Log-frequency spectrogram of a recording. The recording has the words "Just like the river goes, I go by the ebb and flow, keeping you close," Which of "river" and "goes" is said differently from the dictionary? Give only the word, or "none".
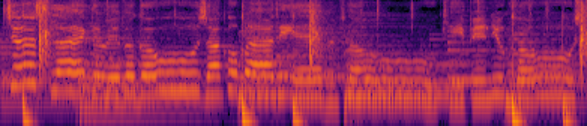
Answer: none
